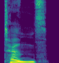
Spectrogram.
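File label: "tends", US English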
